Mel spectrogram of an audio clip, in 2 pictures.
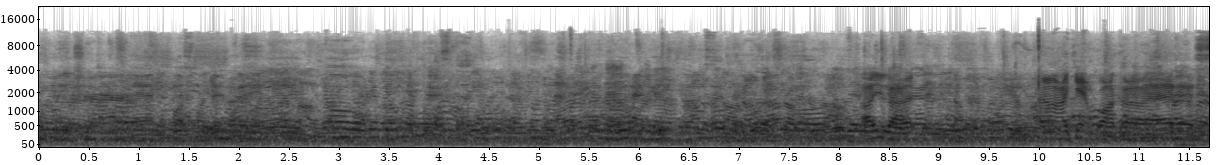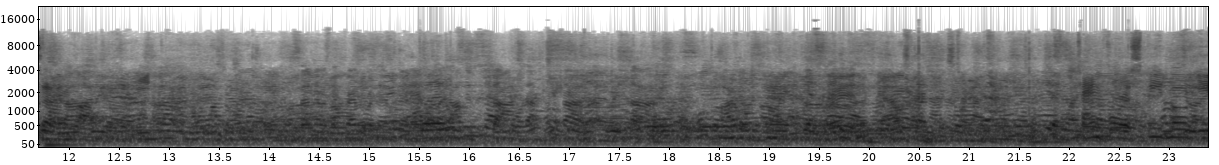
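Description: Playing cards slide and tap softly onto a table.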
